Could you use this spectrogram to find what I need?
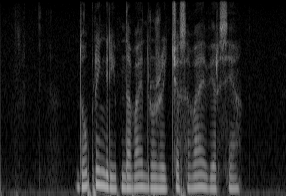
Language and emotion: Russian, neutral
